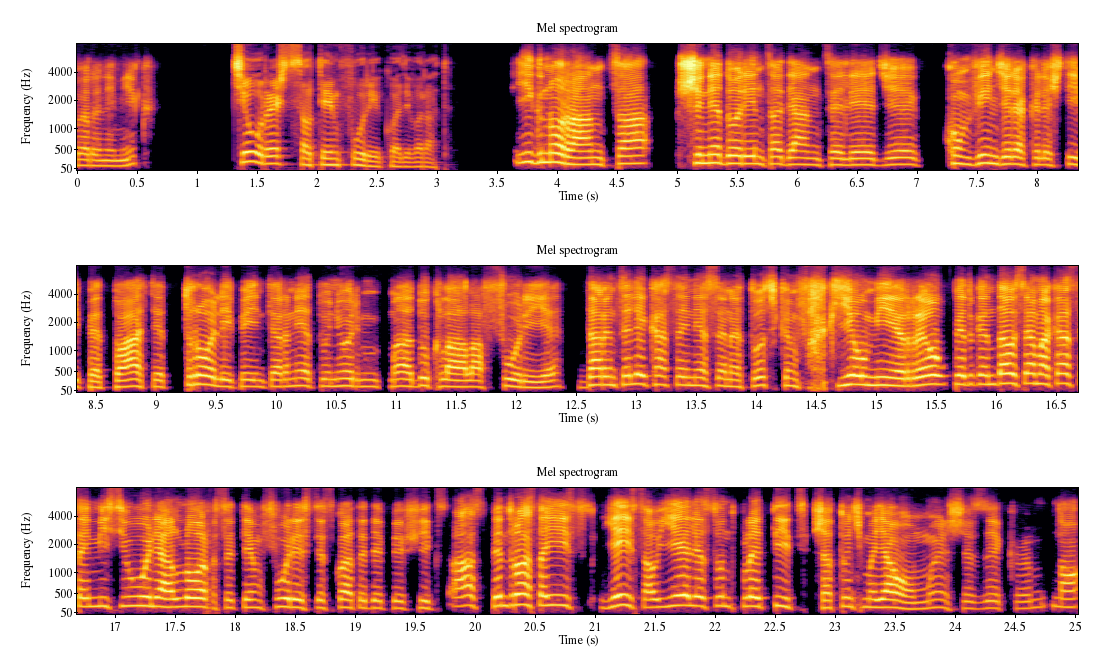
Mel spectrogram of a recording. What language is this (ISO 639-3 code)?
ron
